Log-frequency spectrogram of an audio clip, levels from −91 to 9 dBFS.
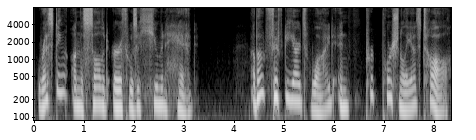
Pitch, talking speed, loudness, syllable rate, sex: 165 Hz, 120 wpm, -18 LUFS, 3.9 syllables/s, male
